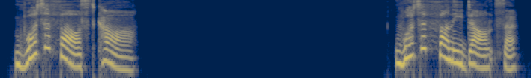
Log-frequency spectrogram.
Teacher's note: did you feel the falling intonation at the end of each sentence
